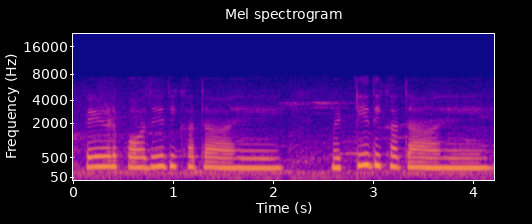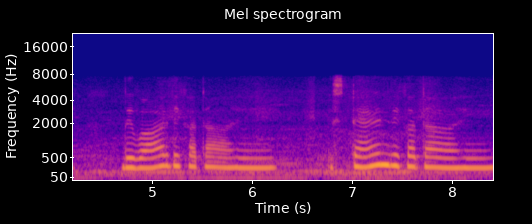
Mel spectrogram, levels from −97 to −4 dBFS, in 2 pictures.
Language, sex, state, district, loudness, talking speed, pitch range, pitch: Marathi, female, Maharashtra, Solapur, -35 LUFS, 95 wpm, 240-270 Hz, 250 Hz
